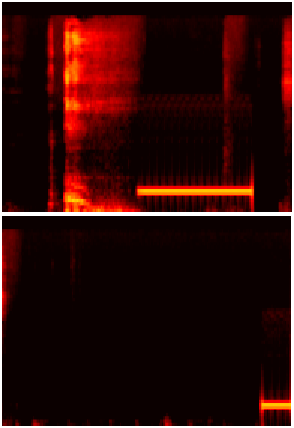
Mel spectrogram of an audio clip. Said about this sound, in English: Let's give him a call.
